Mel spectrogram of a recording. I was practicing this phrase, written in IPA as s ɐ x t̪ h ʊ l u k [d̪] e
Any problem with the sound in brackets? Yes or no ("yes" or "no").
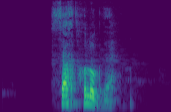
no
